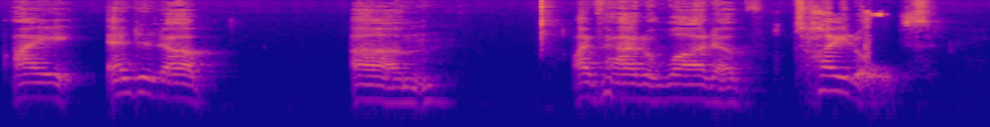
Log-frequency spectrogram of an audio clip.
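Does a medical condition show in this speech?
Yes: ALS; walking impaired, not yet bad, expects progression.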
